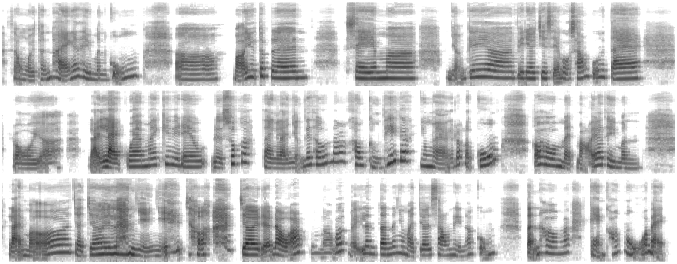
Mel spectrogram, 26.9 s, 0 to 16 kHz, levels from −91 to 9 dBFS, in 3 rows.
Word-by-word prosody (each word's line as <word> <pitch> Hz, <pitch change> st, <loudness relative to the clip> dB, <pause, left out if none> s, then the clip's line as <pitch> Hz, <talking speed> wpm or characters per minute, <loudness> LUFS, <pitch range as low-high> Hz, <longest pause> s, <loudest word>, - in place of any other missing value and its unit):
Xong 200 Hz, -, -7 dB
rồi 170 Hz, -1 st, -6 dB
thỉnh 205 Hz, +8 st, -8 dB
thoảng 255 Hz, -2 st, -1 dB
á, 300 Hz, -, -2 dB
thì 235 Hz, -, -3 dB
mình 195 Hz, -2 st, -9 dB
cũng, 305 Hz, +8 st, -6 dB, 0.5 s
ờ, 210 Hz, +1 st, -4 dB, 0.2 s
mở -, -, +2 dB
YouTube 300 Hz, +3 st, -1 dB
lên, 260 Hz, +1 st, +2 dB, 0.5 s
xem, 245 Hz, -1 st, +1 dB
ơ, 245 Hz, 0 st, +2 dB, 0.4 s
những -, -, -10 dB
cái, 300 Hz, +1 st, -2 dB
ơ, 265 Hz, -3 st, 0 dB
video 250 Hz, -1 st, -1 dB
chia 250 Hz, -, 0 dB
sẻ -, -, -4 dB
cuộc 225 Hz, -2 st, -4 dB
sống 250 Hz, +8 st, -1 dB
của -, -, -7 dB
người 295 Hz, 0 st, -5 dB
ta, 235 Hz, +2 st, +3 dB, 0.6 s
rồi, 170 Hz, 0 st, -4 dB
ờ, -, -, -5 dB, 0.4 s
lại -, -, +2 dB
lạc 205 Hz, -5 st, +9 dB
qua 240 Hz, 0 st, +3 dB
mấy 275 Hz, +4 st, -2 dB
cái 330 Hz, -1 st, -3 dB
video 230 Hz, -6 st, -2 dB
đề 210 Hz, -2 st, -5 dB
xuất 345 Hz, -, +1 dB
á, 405 Hz, -, 0 dB, 0.2 s
toàn 200 Hz, -5 st, -2 dB
là 180 Hz, 0 st, -2 dB
những 195 Hz, +5 st, -9 dB
cái 300 Hz, +1 st, -1 dB
thứ 320 Hz, +3 st, -1 dB
nó 435 Hz, +1 st, -3 dB
không 305 Hz, -5 st, 0 dB
cần 210 Hz, -4 st, -9 dB
thiết 415 Hz, -, +2 dB
á, 465 Hz, -, +6 dB, 0.2 s
nhưng 250 Hz, -2 st, -1 dB
mà 175 Hz, -7 st, -3 dB
rất 315 Hz, +3 st, -3 dB
là 335 Hz, -, -3 dB
cuốn, 280 Hz, +6 st, +4 dB, 0.5 s
có -, -, +3 dB
hôm 280 Hz, -6 st, +1 dB
mệt -, -, -2 dB
mỏi -, -, -2 dB
á 300 Hz, -, +2 dB
thì 240 Hz, -6 st, -2 dB
mình 185 Hz, -2 st, -6 dB, 0.7 s
lại -, -, +4 dB
mở 300 Hz, -, +1 dB, 0.2 s
trò 215 Hz, -, +2 dB
chơi 250 Hz, +3 st, +4 dB
lên 260 Hz, -2 st, +6 dB
nhẹ 180 Hz, -5 st, -1 dB
nhẹ 200 Hz, +1 st, -1 dB, 0.2 s
cho -, -, +2 dB, 0.5 s
chơi 235 Hz, -2 st, +9 dB
để -, -, +3 dB
đầu 220 Hz, -7 st, +7 dB
óc -, -, +5 dB
nó 150 Hz, +2 st, -11 dB
bớt 355 Hz, +4 st, -1 dB
nghĩ 465 Hz, -5 st, -4 dB
linh 275 Hz, -3 st, -4 dB
tinh 245 Hz, 0 st, +4 dB
á, 280 Hz, -, -5 dB
nhưng 280 Hz, -, -6 dB
mà 250 Hz, -, -1 dB
chơi 220 Hz, 0 st, -2 dB
xong 220 Hz, -1 st, -1 dB
thì 195 Hz, -, -8 dB
nó 235 Hz, +7 st, -10 dB
cũng 265 Hz, +4 st, -8 dB, 0.4 s
tỉnh -, -, +4 dB
hơn 280 Hz, -2 st, -4 dB
á, 305 Hz, -, -4 dB, 0.3 s
càng -, -, -4 dB
khó -, -, -8 dB
ngủ -, -, -2 dB
á -, -, +3 dB
bạn. -, -, +2 dB
245 Hz, 205 wpm, -22 LUFS, 225-290 Hz, 0.7 s, lạc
